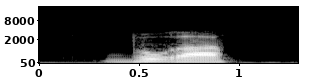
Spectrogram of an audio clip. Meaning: bull
- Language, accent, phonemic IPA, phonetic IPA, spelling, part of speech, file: Armenian, Eastern Armenian, /buˈʁɑ/, [buʁɑ́], բուղա, noun, Hy-բուղա.ogg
